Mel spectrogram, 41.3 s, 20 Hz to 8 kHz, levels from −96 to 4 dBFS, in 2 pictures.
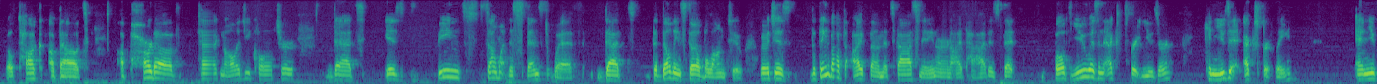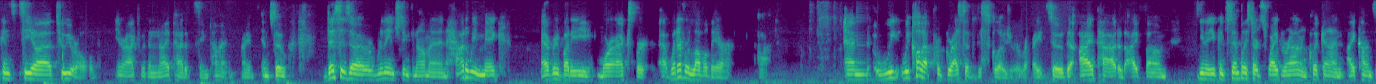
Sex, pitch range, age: male, 115-160 Hz, 40-59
